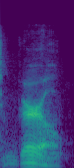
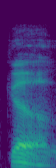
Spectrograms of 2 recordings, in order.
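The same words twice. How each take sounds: First: Put-on American "girl" with the R sounded; r-coloured American vowel in "girl". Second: Put-on "girl" as one syllable, "gull" with a long vowel; British "girl", no R heard; silent R. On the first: Teacher contrasts it with British, American rhotic "girl". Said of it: "not in American". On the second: Teacher models British "girl", one syllable with silent R. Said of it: "with silent R". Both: Shown as a demonstration.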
